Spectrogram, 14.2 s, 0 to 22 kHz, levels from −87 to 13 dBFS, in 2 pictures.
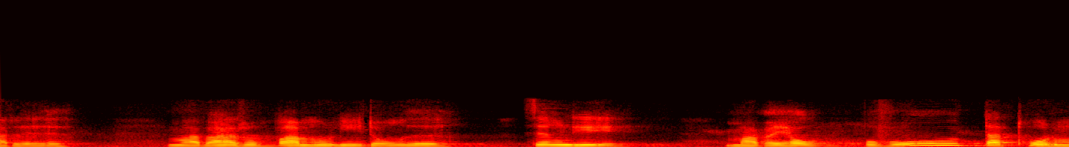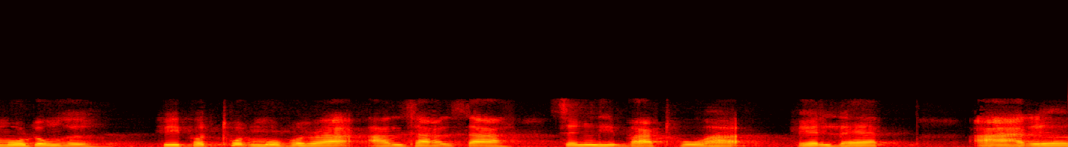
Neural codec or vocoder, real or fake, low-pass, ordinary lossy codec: codec, 16 kHz, 0.8 kbps, ZipCodec; fake; 7.2 kHz; AAC, 32 kbps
